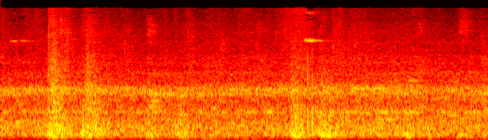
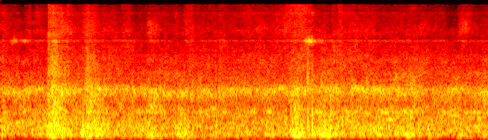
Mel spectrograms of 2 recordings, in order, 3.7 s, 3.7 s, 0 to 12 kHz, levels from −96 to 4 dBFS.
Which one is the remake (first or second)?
second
